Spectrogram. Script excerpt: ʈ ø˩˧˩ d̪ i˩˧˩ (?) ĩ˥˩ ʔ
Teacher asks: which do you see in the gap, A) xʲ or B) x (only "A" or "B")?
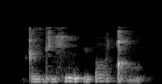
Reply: B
